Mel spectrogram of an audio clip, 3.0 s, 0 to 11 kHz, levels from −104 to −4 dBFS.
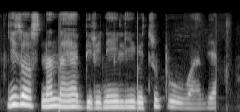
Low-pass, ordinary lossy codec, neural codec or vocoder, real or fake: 7.2 kHz; none; none; real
